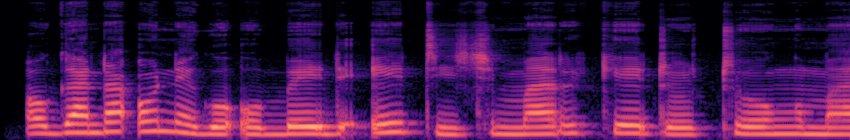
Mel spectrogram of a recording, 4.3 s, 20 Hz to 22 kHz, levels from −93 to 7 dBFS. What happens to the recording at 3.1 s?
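At 3.1 s the speech is inside a time-stretched section that runs from 1.26 s to the end of the clip, slowed to about 0.64 times its original pace with the pitch unchanged. The likely cause is software lengthening the audio by repeating short pieces, which makes it drag. On a spectrogram, harmonics hold their frequencies while syllables stretch wider. The waveform shows drawn-out envelopes with repeated grain patterns.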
